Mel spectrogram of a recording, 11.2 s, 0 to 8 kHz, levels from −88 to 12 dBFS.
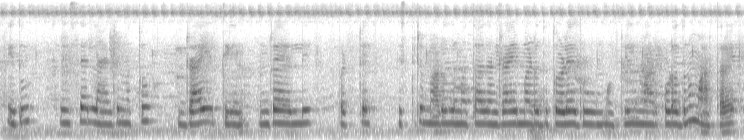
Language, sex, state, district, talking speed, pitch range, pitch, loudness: Kannada, female, Karnataka, Bijapur, 105 wpm, 235-260 Hz, 245 Hz, -33 LUFS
